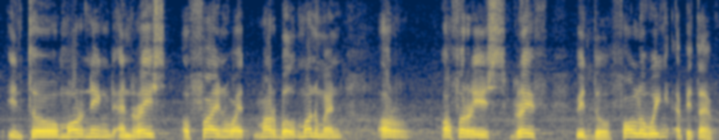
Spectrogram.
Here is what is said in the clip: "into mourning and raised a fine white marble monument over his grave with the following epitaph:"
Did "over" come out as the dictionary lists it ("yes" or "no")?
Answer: no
